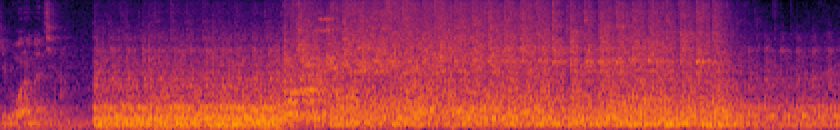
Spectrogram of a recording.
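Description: A machine runs with a loud, steady whirring rumble.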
